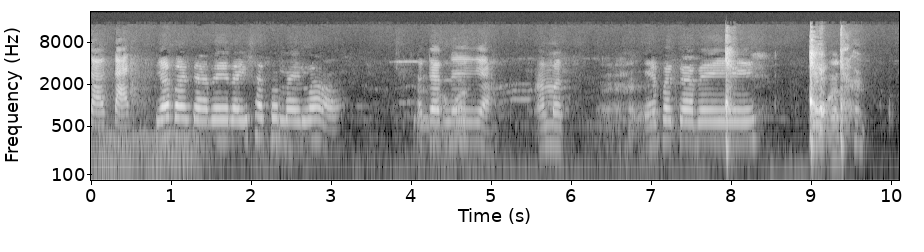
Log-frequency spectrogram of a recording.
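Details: A sick child with a cough: child's voice and whimpering broken by a couple of short, sharp cough bursts near the end.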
